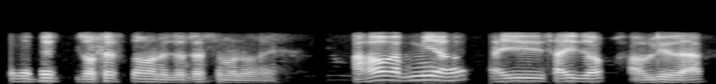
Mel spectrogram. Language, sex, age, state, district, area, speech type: Assamese, male, 30-45, Assam, Barpeta, rural, conversation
